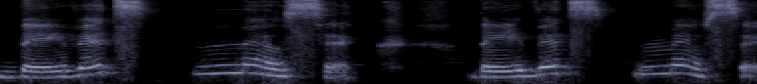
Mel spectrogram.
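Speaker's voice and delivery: very slow, careful delivery.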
